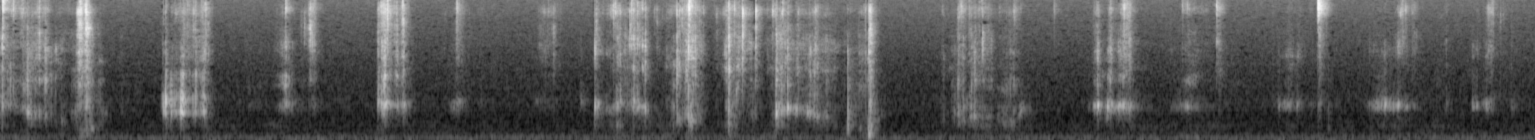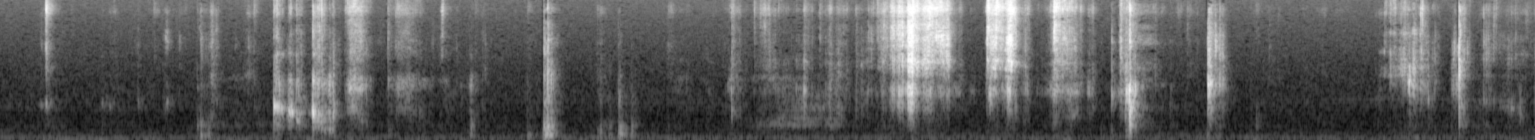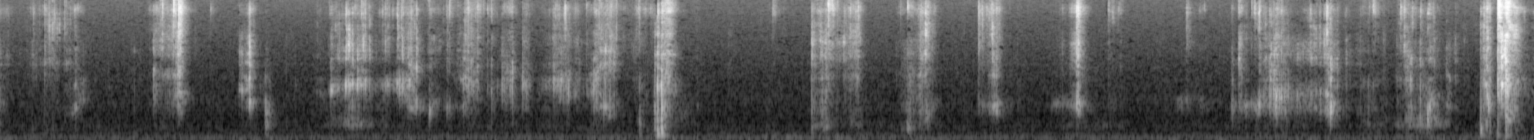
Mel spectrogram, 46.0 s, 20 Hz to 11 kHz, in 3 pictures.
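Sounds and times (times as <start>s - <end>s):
slime crackling and squelching: 5.4s - 8.8s, 22.6s - 27.7s, 43.0s - 46.0s.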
